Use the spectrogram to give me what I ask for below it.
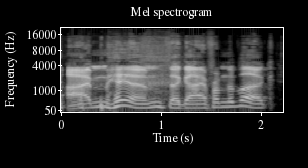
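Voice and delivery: a lightly voiced impostor pretending; high mock impostor voice.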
